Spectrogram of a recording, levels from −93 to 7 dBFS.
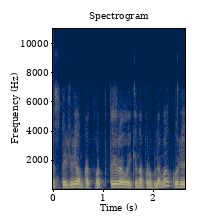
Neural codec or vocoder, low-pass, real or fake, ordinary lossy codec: none; 7.2 kHz; real; Opus, 24 kbps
